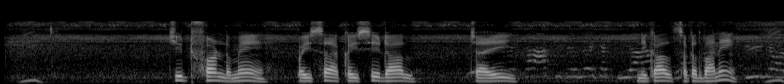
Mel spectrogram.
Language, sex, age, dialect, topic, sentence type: Bhojpuri, male, 25-30, Southern / Standard, banking, question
